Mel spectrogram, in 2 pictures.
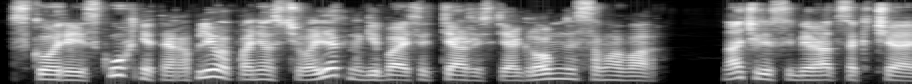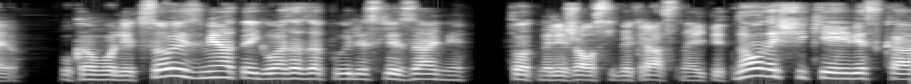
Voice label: Mic; xiaomi buds 6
